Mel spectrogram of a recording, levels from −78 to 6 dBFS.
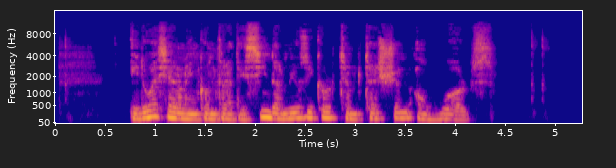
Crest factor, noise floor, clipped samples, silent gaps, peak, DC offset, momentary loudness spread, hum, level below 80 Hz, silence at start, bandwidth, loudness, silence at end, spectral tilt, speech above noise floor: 18 dB; -55 dBFS; under 0.1%; none; -4 dBFS; under 0.1%; 11 LU; 50 Hz at -40 dBFS; -60 dBFS; 0.1 s; 11.5 kHz; -21 LUFS; 0.9 s; -4.5 dB/octave; 34 dB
